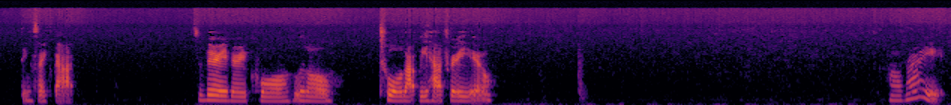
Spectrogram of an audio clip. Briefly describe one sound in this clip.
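A young woman speaks calmly and clearly into a close microphone, with pauses.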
